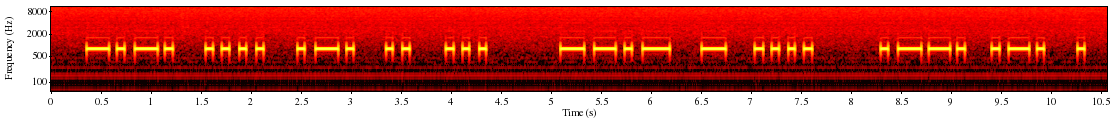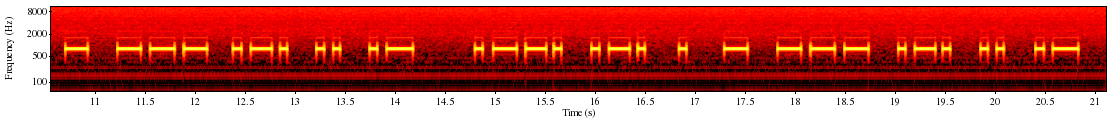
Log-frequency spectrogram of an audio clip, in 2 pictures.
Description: Morse code, heard as a keyed tone, about 15 wpm, 800 Hz. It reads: CHRIS QTH PRETORIA PRETORIA
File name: QSO03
